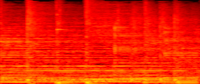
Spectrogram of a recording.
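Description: Recorded music with a steady beat playing under the end credits.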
